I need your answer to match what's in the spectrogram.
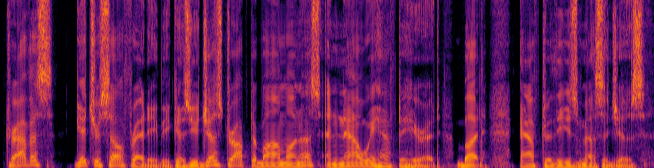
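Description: A man's voice: fairly low pitch, sing-song, normal speed, fairly bright tone, dry recording, clean studio sound. A man playing a talk show host, brash and teasing, hamming up each surprise.

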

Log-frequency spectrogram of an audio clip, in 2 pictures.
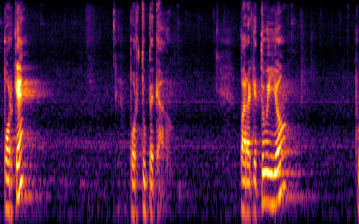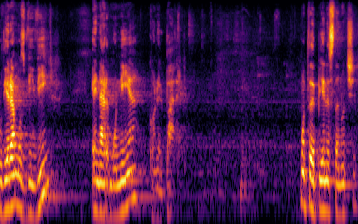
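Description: A pastor preaching a sermon, telling a story slowly and with emphasis, now and then switching into English. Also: medium pitch, animated, fairly bright tone. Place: church hall. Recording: echoey church hall with faint music.

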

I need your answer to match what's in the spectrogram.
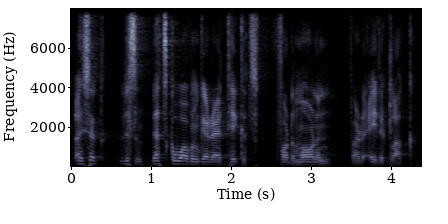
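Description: A man's voice: mid-range voice, fairly quick. An Irish man telling a story in a casual, conversational chat.

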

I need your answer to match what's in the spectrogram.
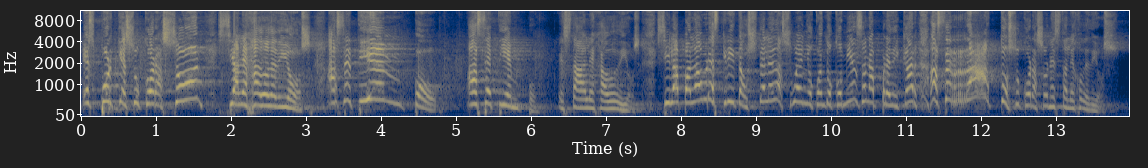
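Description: A woman preacher, delivering an impassioned sermon that swings between shouting and low murmurs. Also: sing-song, moderate pace, long reverb tail. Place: church hall.

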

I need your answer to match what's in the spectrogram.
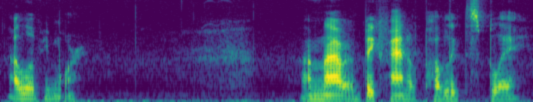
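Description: A man's voice: mid-range voice, little pitch movement, creaky. Man co-hosting, dull lo-fi sound. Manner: rambling, halting, joking. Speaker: podcast co-host. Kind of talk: casual couple chat.

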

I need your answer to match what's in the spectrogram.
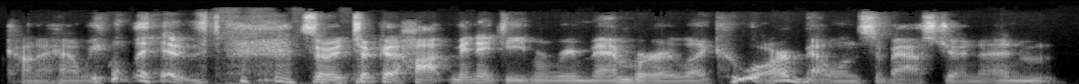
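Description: A man's voice: on the low side, expressive, a little fast, sharp tone, husky. A man, a record label founder, telling long casual stories in an interview, full of fillers and asides. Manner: rambling anecdotes with frequent fillers and laughs.

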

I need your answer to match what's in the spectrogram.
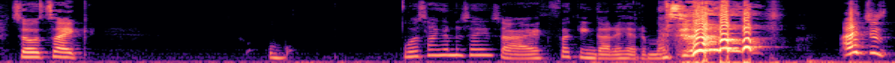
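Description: A woman co-hosting a casual streamed chat show, leaning hard into a playful Valley Girl voice. Her voice sits a little high, and she rambles and giggles through her stories. The talk is loose and unscripted. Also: animated, fairly quick, very noisy. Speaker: co-host of a live-streamed podcast.

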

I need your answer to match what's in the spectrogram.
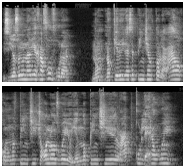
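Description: Profane northern Mexican podcast host. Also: male voice, high voice, normal speed, roomy sound. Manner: profane, slangy, rambling. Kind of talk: casual comedic rant.

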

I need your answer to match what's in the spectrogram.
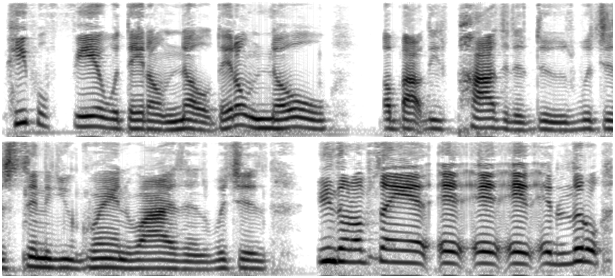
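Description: A woman's voice: low voice, normal speed, a bit bright. A woman co-hosting a casual podcast, giving earnest advice and often restarting her sentences. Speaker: podcast co-host.

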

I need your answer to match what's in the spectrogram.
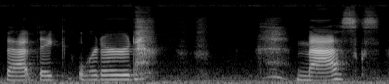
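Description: A woman co-hosting a podcast, a teacher chatting casually, animated and laughing often as she acts out what she said. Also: mid-range voice, drawn-out words, slight background noise. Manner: animated, laughs often, acts out her own past remarks. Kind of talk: casual chat.

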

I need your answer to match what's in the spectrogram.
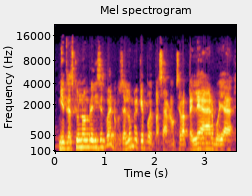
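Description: His voice a little high, brisk, gravelly and a bit bright, the middle-aged Mexican-accented guest chats casually. He hands out frank, fatherly advice laced with filler tags.

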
